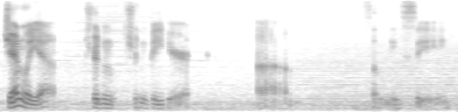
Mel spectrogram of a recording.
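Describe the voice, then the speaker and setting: A man narrating a tabletop horror game as game master in a halting, conversational way. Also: mid-range voice, a bit bright, soft background music.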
